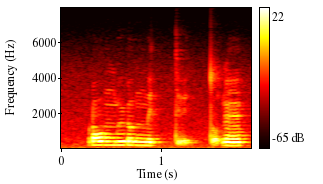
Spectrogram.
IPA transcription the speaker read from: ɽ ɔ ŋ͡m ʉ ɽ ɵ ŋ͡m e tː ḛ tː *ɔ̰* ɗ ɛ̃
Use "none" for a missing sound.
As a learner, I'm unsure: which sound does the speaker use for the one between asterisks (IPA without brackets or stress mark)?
ɔ̰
